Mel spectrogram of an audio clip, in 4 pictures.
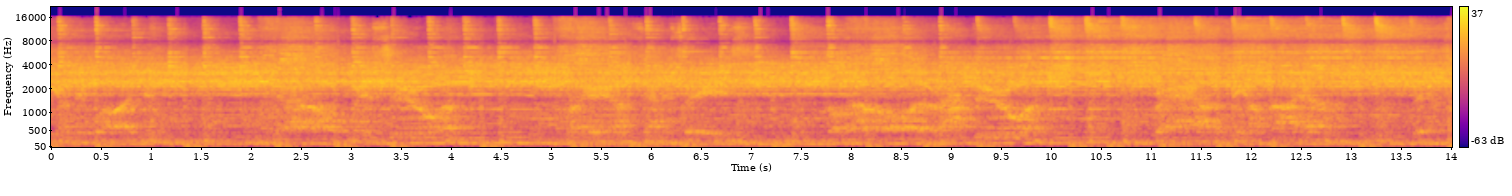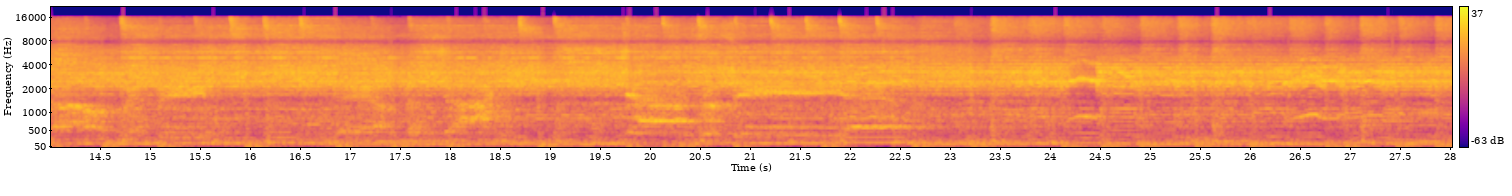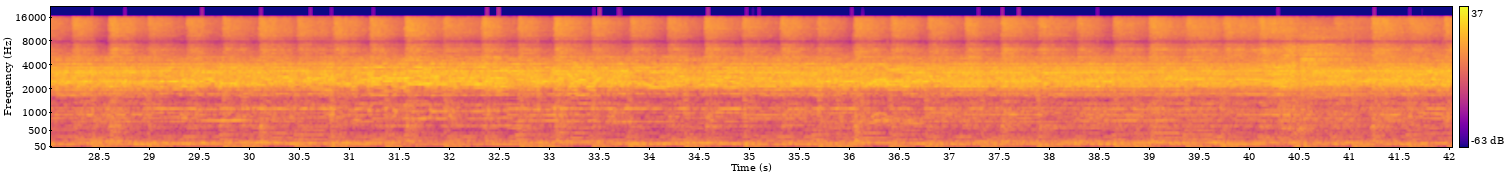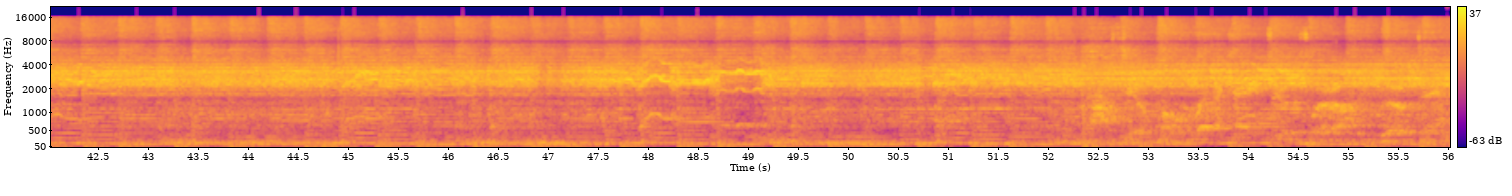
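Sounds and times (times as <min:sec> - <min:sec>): bass guitar: 0:00.0 - 0:56.0
drums with steady cymbal beat: 0:00.0 - 0:56.0
electric guitars strummed: 0:00.0 - 0:56.0.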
